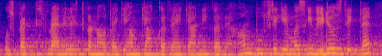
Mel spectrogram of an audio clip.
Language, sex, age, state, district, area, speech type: Hindi, female, 18-30, Rajasthan, Jodhpur, urban, spontaneous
